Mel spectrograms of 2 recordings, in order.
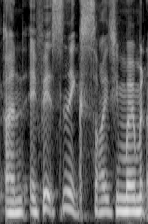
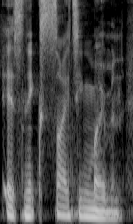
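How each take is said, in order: First: Excited. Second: Said in the usual way. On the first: Shown as a demonstration. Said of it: "when I say exciting". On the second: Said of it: "in the context of your speech".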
